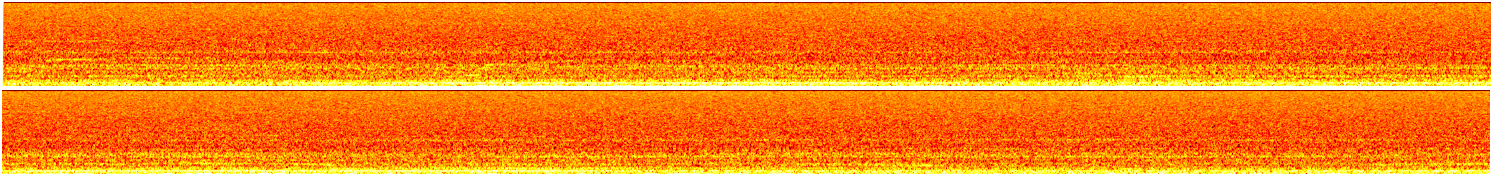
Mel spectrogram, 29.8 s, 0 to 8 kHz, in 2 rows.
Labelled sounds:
0.4	0.7	humpback whale, 0.86 to 0.99 kHz

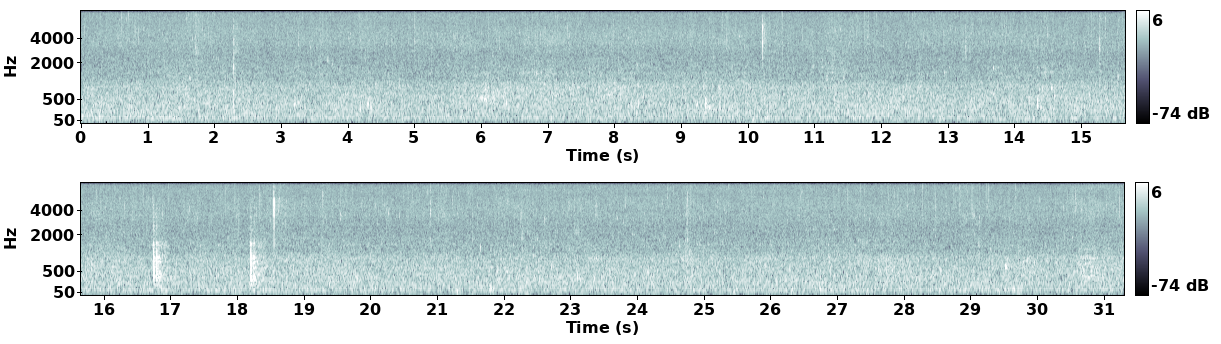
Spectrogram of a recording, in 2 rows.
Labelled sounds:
16.7	17.0	Pacific white-sided dolphin, 1.3 to 1.6 kHz

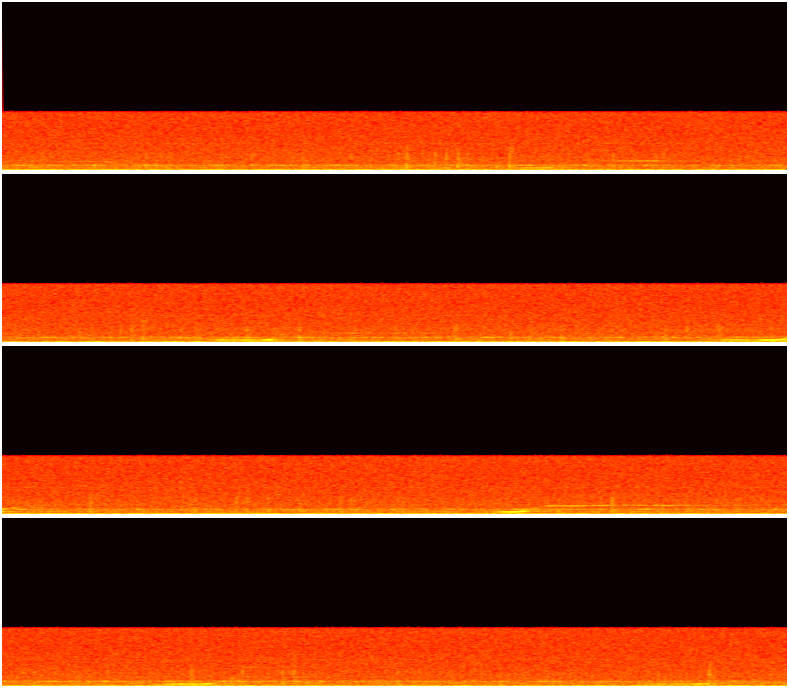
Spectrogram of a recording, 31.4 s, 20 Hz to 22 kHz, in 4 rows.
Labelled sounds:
6.1	6.6	humpback whale, 1.2 to 1.3 kHz
21.1	21.8	humpback whale, 1.1 to 1.2 kHz

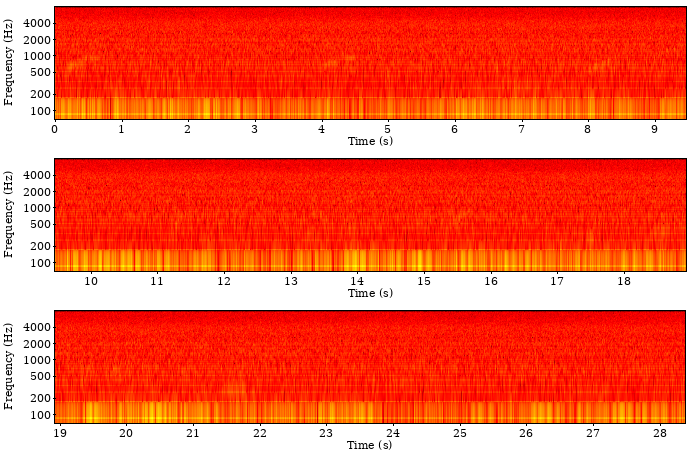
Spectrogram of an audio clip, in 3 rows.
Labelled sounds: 0.4	0.7	humpback whale, 0.86 to 0.96 kHz

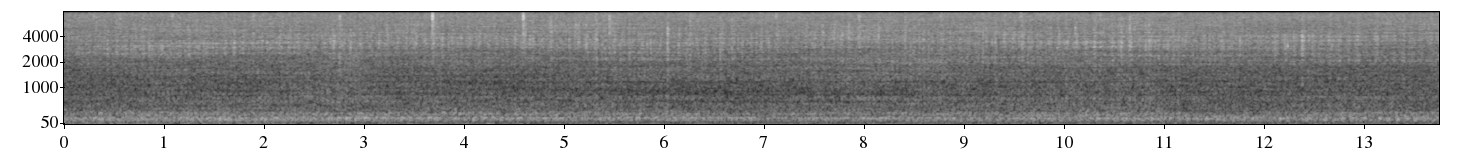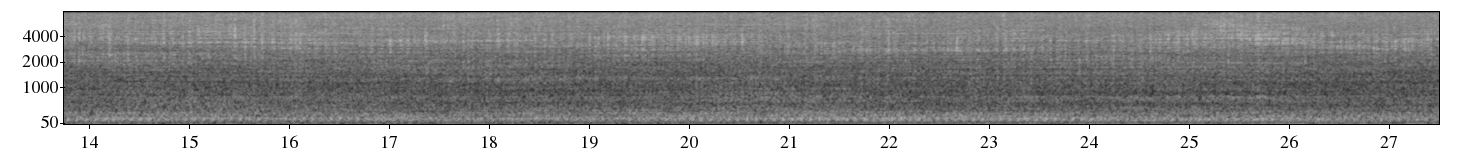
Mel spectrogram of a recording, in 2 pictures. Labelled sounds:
1.2	1.6	vessel noise, 3.3 to 3.5 kHz
10.7	11.0	vessel noise, 2.3 to 2.4 kHz
16.2	16.5	vessel noise, 3.2 to 3.4 kHz
19.0	19.3	vessel noise, 3.9 to 4.2 kHz
26.4	26.7	vessel noise, 2.8 to 3.2 kHz

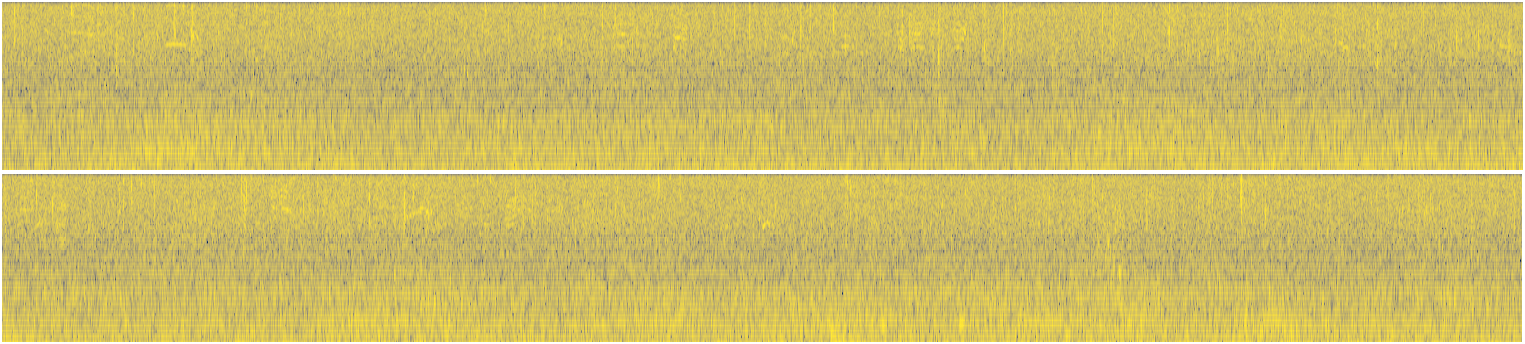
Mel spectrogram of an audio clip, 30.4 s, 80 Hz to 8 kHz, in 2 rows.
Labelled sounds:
0.7	1.9	Pacific white-sided dolphin, 3.6 to 7.5 kHz
19.2	19.6	Pacific white-sided dolphin, 3.7 to 4.1 kHz

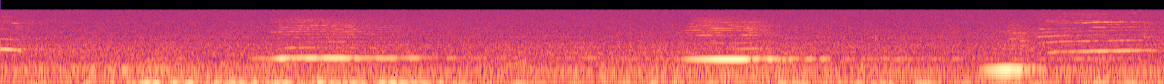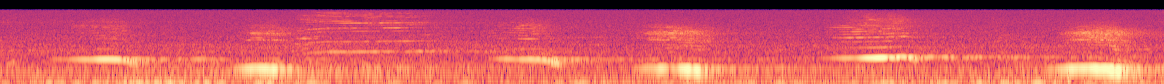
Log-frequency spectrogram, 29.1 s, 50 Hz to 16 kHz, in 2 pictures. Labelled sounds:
1.0	1.3	humpback whale, 3.1 to 3.3 kHz
3.5	4.1	humpback whale, 2.3 to 2.8 kHz
8.5	9.2	humpback whale, 1.8 to 4.5 kHz
13.0	14.3	humpback whale, 0.83 to 6.2 kHz
15.5	16.1	humpback whale, 2.6 to 2.8 kHz
17.6	19.9	humpback whale, 0.80 to 7.1 kHz
20.8	21.3	humpback whale, 1.1 to 2.3 kHz
22.5	23.3	humpback whale, 0.99 to 1.9 kHz
24.9	26.3	humpback whale, 1.2 to 3.1 kHz
27.8	28.4	humpback whale, 0.99 to 1.9 kHz

